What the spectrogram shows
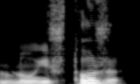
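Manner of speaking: increasingly thrown. A woman repeats her question to a man who keeps staring at her, increasingly flustered. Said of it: "все больше теряясь".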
